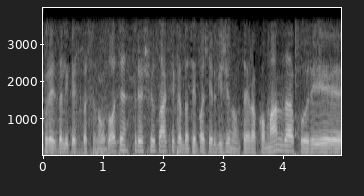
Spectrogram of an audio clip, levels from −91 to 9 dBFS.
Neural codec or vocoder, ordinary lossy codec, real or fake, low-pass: vocoder, 44.1 kHz, 128 mel bands, Pupu-Vocoder; AAC, 24 kbps; fake; 3.6 kHz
